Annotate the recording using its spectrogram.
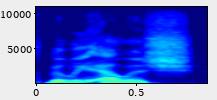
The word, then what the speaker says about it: Billie Eilish: It's a Billy Eyelash House. And I know I said that wrong. I always call her that. Billy, Billy, it's Billie Eilish.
